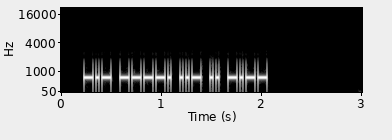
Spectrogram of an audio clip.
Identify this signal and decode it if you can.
Morse code, heard as a keyed tone, about 40 wpm, 700 Hz. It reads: K9UIY
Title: Call Signs Repeated 2x - 40wpm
